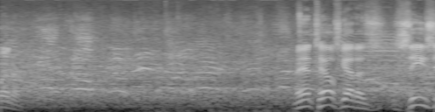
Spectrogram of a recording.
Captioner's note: audience cheering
